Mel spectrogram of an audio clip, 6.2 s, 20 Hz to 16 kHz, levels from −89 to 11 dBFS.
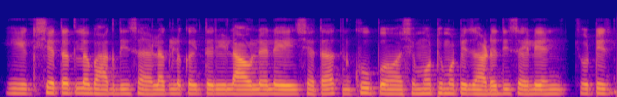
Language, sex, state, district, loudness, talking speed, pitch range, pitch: Marathi, female, Maharashtra, Aurangabad, -19 LUFS, 195 wpm, 160-175 Hz, 165 Hz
